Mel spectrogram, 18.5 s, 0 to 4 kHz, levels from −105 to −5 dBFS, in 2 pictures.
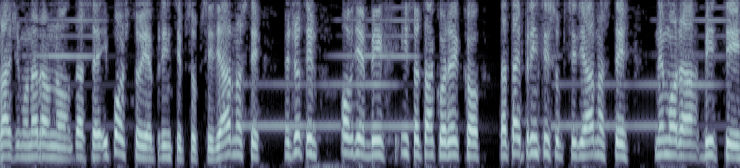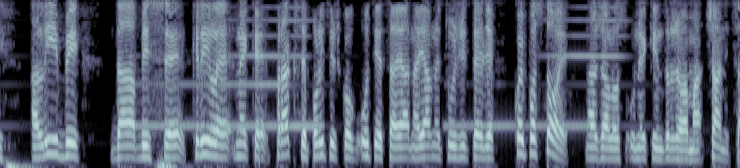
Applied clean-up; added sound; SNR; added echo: classical method spectral subtraction.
